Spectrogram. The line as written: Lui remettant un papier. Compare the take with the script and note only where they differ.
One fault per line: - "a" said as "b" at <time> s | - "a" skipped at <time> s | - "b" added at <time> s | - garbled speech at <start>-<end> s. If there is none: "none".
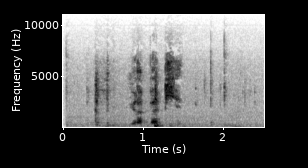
- "remettant" skipped at 0.9 s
